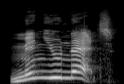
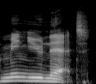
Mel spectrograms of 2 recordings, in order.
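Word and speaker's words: mignonette: understand how do you say it hold on minionette yeah menu net that's how you say it sorry expect me to look up to how to it's pronounced menu net that's how you say it expect me to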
